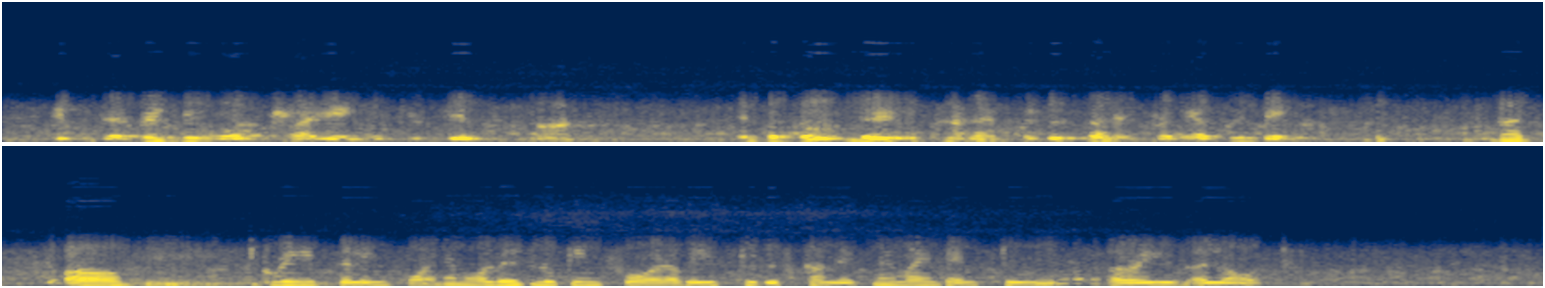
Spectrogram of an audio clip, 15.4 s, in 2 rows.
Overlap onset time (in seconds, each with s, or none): none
